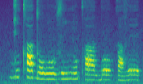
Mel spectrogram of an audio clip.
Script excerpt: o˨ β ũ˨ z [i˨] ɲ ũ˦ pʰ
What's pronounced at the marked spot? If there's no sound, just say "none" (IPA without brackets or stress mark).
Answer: i˦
